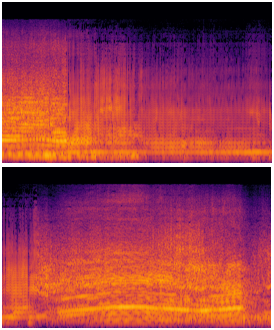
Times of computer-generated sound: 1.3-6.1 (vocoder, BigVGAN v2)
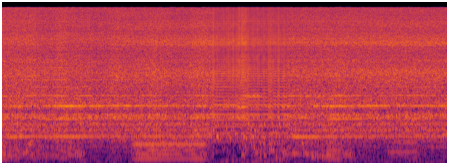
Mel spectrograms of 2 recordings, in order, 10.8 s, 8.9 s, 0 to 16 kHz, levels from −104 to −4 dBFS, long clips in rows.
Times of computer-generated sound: 4.2-5.7 (vocoder, Vocos)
